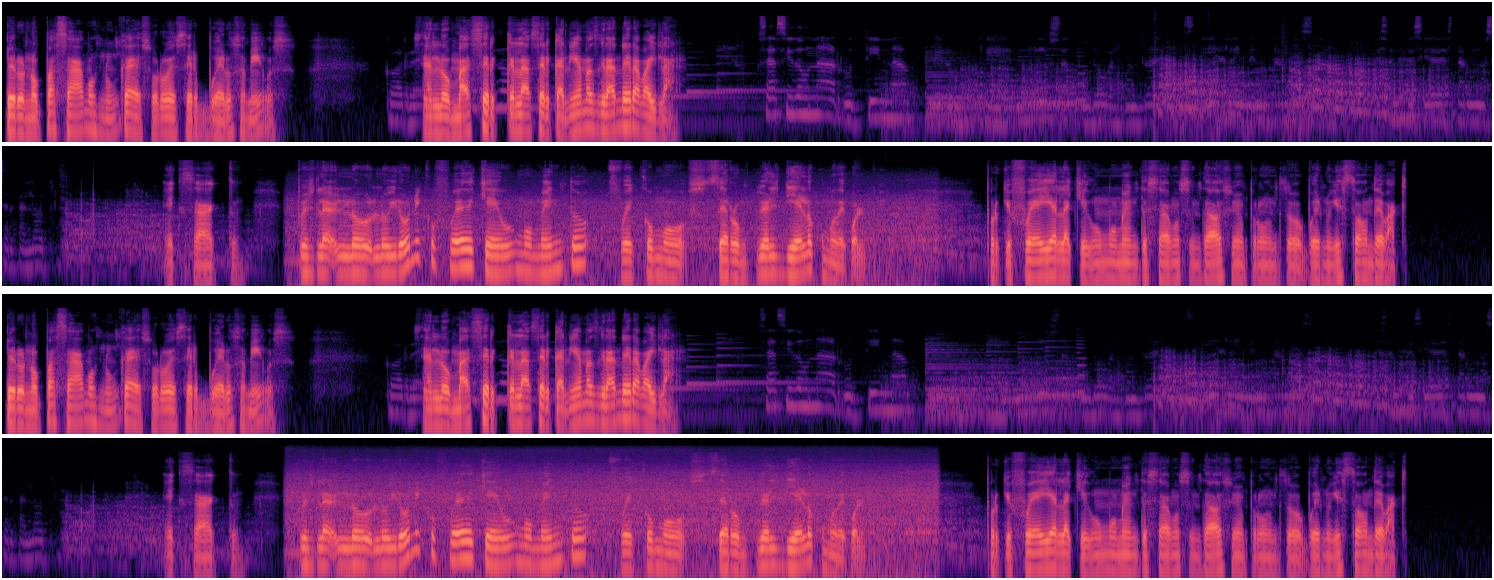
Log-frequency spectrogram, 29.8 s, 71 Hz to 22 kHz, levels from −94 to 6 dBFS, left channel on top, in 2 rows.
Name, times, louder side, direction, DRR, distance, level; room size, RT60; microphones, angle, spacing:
voice 1, 0.0-2.9 4.2-6.8 16.5-28.9, left 1 dB, 10° left, 0.5 m, -26 dB
voice 2, 3.8-5.2 7.2-13.4 13.7-15.6, left 1 dB, 35° left, 6.5 m, -57 dB
sound 1, 5.1-8.4 9.2-10.8, right 1 dB, 40° right, 3.4 m, -57 dB
sound 2, 8.8-15.2 15.5-17.5 17.9-25.1, left 3 dB, 90° left, 3.3 m, -54 dB
sound 3, 17.7-24.3, right 7 dB, 60° right, 0.5 m, -39 dB
head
